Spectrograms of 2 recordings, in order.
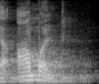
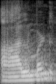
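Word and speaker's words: almond: एल से देखिए आमंड। अब आलमंड तो नहीं कहते ना, आप आमंड कहते हैं।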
